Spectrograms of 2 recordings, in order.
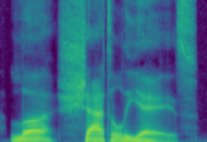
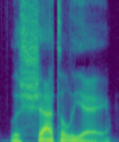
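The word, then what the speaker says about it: Le Chatelier: It's pronounced lattalier. Lehatalier.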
